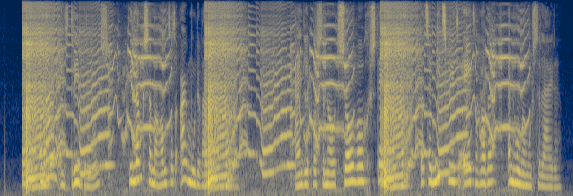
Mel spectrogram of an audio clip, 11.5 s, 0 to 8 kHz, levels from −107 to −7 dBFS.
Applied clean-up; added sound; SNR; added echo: none; Cupboard open or close; -2 dB; none.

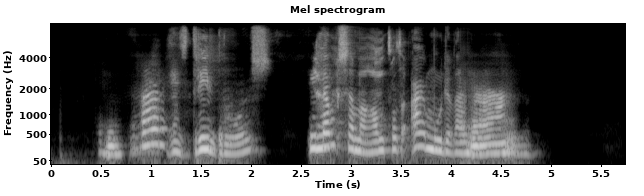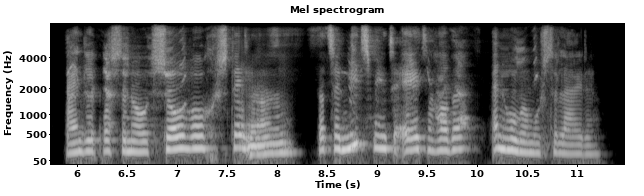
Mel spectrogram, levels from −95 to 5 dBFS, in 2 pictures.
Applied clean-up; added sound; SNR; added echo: neural mask model Resemble Enhance denoiser.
